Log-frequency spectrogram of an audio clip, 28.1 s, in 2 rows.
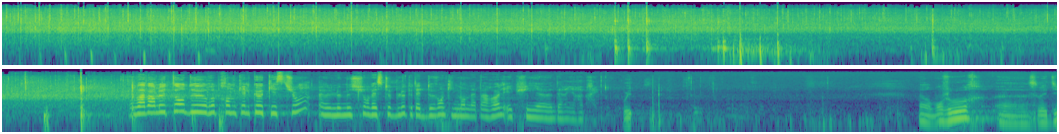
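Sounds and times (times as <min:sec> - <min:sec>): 
audience applause: 0:00.0 - 0:18.1
speech: 0:15.9 - 0:22.5, 0:26.3 - 0:28.1.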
